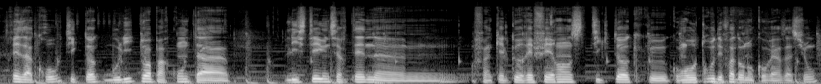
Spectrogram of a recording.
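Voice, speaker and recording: A man's voice: on the low side, moderate pace, darkish tone, soft background music. A man hosting a casual talk show, easygoing, agreeing often with short replies. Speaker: host. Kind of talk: casual chat.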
